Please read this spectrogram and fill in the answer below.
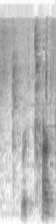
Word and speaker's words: Richard: i like star house ricardo strauss the same guy who wrote the 2001 it's spelled richard but we german say ricard strauss i'm not german uh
